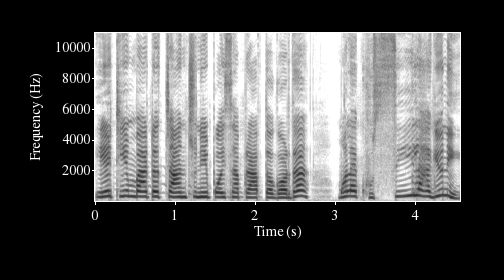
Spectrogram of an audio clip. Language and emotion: Nepali, happy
